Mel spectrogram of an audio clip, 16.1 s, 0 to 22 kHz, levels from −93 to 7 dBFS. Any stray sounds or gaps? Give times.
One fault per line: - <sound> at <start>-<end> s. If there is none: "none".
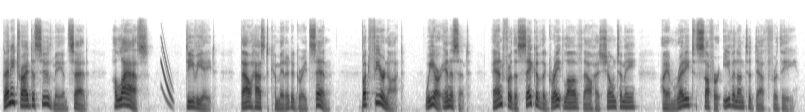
- chirp at 3.2-3.5 s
